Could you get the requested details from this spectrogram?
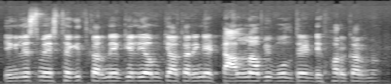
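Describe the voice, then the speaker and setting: A man with an Indian English accent teaching an exam-prep grammar lesson in Hindi. He reads the English example sentences slowly and deliberately and often repeats key words. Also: high-pitched, flat delivery, a little hiss or hum. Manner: repeats key words and ends points with "theek hai".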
